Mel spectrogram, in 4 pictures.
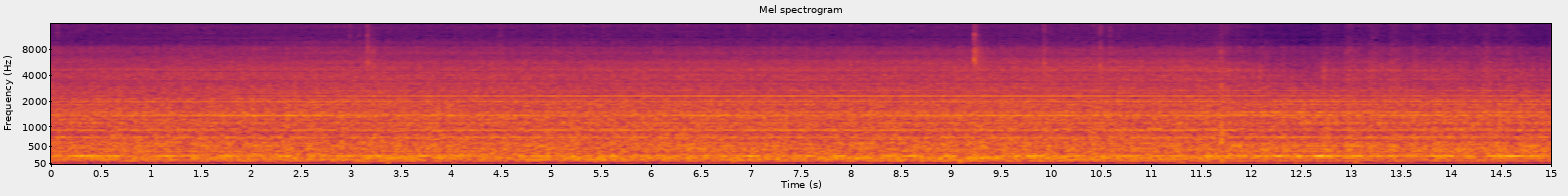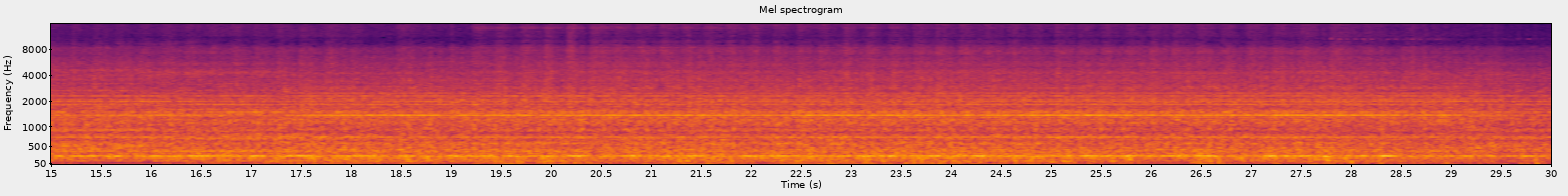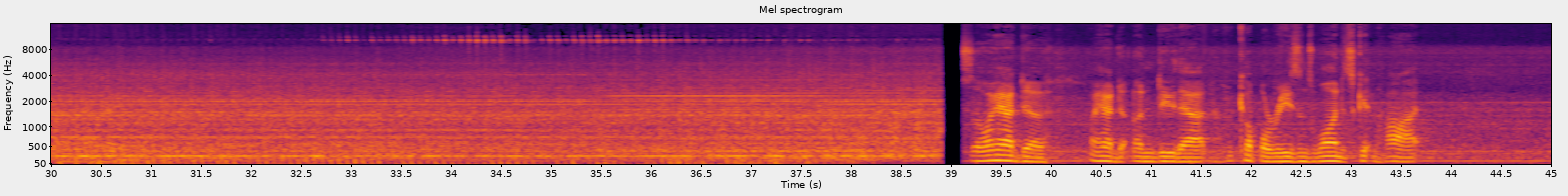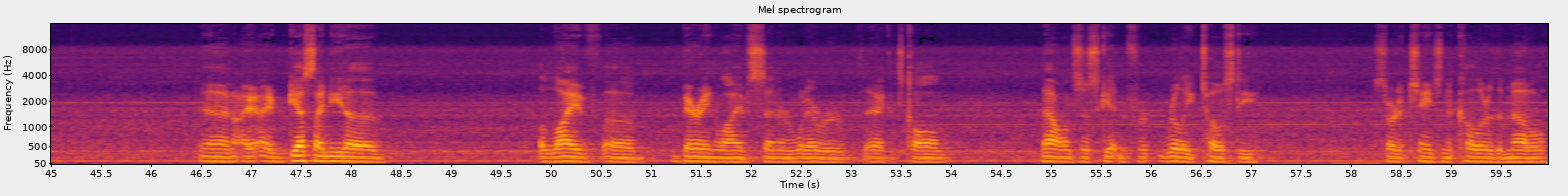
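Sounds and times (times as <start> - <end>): high machine whine: 0.0 - 43.8
metal lathe cutting: 30.6 - 38.8.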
